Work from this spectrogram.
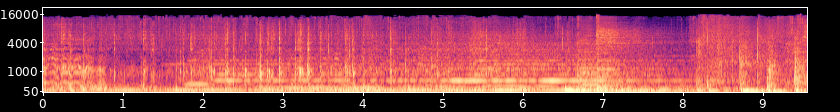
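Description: Horses neighing and clip-clopping over a busy, loud backdrop of music, as riders set off on horseback, with hoofbeats and whinnies continuing throughout and a louder burst near the end.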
